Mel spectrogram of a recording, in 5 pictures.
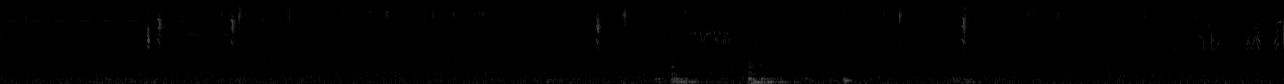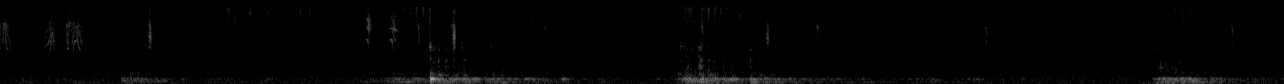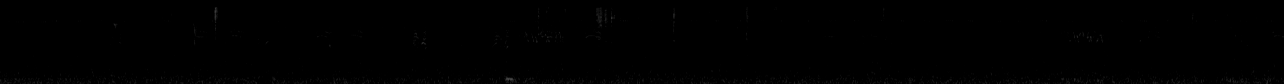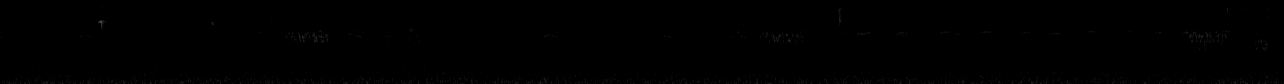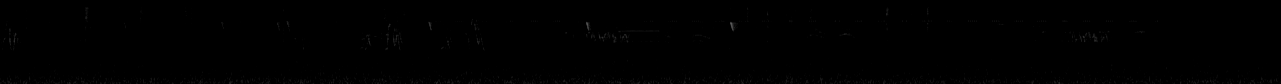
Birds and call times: Lesser Masked-Weaver (Ploceus intermedius): 1.4s, 17.3s
Eastern Violet-backed Sunbird (Anthreptes orientalis): 1.9s, 38.4s, 45.1s, 48.0s
Brown-tailed Chat (Oenanthe scotocerca): 7.1s, 36.5s, 41.6s, 46.2s, 62.2s
White-browed Sparrow-Weaver (Plocepasser mahali): 12.8s

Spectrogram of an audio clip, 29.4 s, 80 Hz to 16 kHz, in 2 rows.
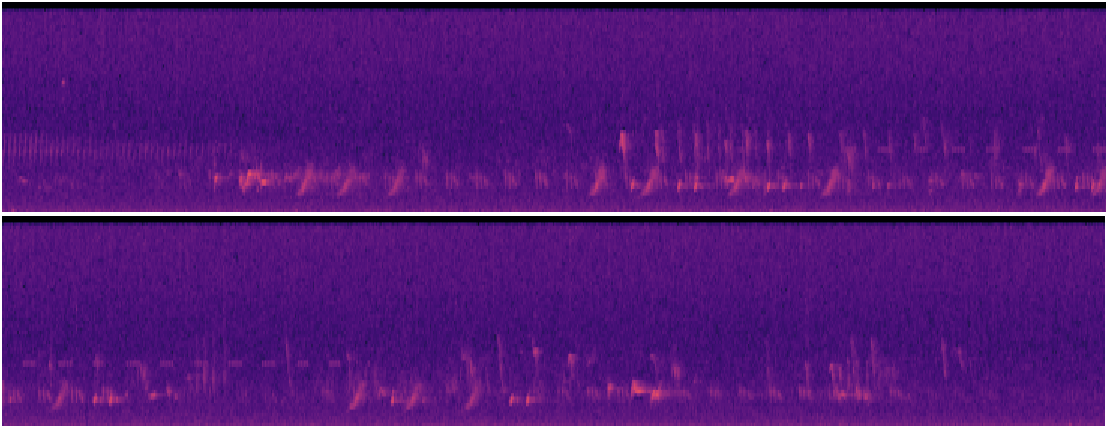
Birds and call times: Red-faced Crombec (Sylvietta whytii): 0.7s
Common Bulbul (Pycnonotus barbatus): 3.2s, 23.2s
Slate-colored Boubou (Laniarius funebris): 4.0s, 10.1s, 21.4s
Yellow-breasted Apalis (Apalis flavida): 6.3s, 24.6s
Speckled Mousebird (Colius striatus): 8.2s

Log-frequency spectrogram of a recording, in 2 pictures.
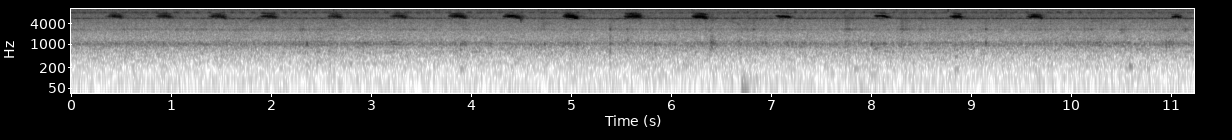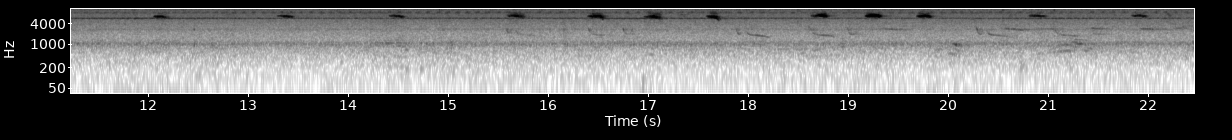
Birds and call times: White-eyed Slaty-Flycatcher (Melaenornis fischeri): 4.1s
African Emerald Cuckoo (Chrysococcyx cupreus): 18.6s

